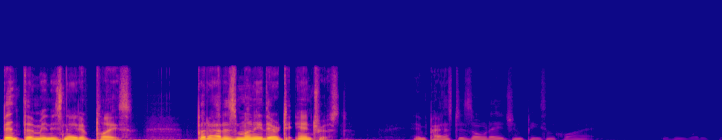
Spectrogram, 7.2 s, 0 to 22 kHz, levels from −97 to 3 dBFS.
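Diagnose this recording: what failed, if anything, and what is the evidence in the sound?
Nothing in the speech recording points to a failure at any stage of the chain. The level fades out smoothly from around 3 s to the end, the gradual tapering an editor would apply, with no click or hard edge.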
